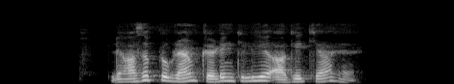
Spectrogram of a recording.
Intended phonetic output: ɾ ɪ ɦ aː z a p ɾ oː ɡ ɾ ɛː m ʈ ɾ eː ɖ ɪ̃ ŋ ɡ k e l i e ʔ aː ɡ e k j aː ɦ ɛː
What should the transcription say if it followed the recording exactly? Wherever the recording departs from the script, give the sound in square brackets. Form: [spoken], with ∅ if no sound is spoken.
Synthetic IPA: [l] ɪ ɦ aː z a p ɾ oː ɡ ɾ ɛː m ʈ ɾ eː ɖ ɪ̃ ŋ ɡ k e l i e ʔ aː ɡ e k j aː ɦ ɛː

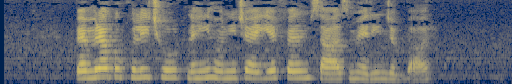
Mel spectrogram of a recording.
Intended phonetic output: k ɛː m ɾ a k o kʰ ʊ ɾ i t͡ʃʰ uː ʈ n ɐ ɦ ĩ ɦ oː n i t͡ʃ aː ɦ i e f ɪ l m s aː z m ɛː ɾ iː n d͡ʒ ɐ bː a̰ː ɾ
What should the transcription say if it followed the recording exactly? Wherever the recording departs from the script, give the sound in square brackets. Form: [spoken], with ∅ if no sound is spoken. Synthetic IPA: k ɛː m ɾ a k o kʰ ʊ [l] i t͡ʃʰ uː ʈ n ɐ ɦ ĩ ɦ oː n i t͡ʃ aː ɦ i e f ɪ l m s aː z m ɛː ɾ iː n d͡ʒ ɐ bː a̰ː ɾ

